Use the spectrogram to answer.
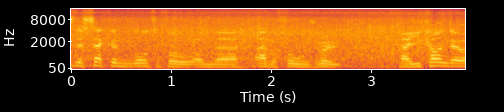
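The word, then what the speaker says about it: Aber Falls: jump into number one abba falls pronounced like the band is a beautiful and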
